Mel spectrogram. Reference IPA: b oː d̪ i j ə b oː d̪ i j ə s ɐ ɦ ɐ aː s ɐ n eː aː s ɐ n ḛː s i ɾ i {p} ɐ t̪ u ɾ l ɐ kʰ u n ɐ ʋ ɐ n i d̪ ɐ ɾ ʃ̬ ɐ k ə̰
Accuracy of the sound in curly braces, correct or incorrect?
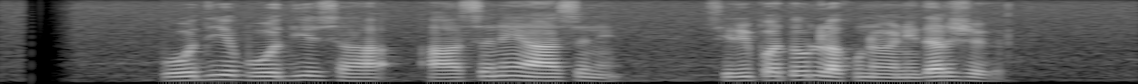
correct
